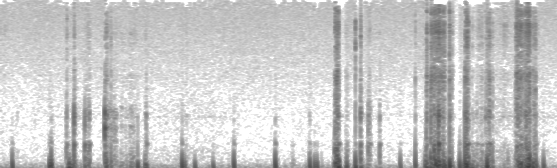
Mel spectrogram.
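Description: Long painted nails scratch and rub the sides of a small, empty, white embossed paper cup turned over the microphone. The result is a string of short, muffled, boomy thuds with a low hum-like body, broken by brief bursts of brighter, hissy scraping toward the end.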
